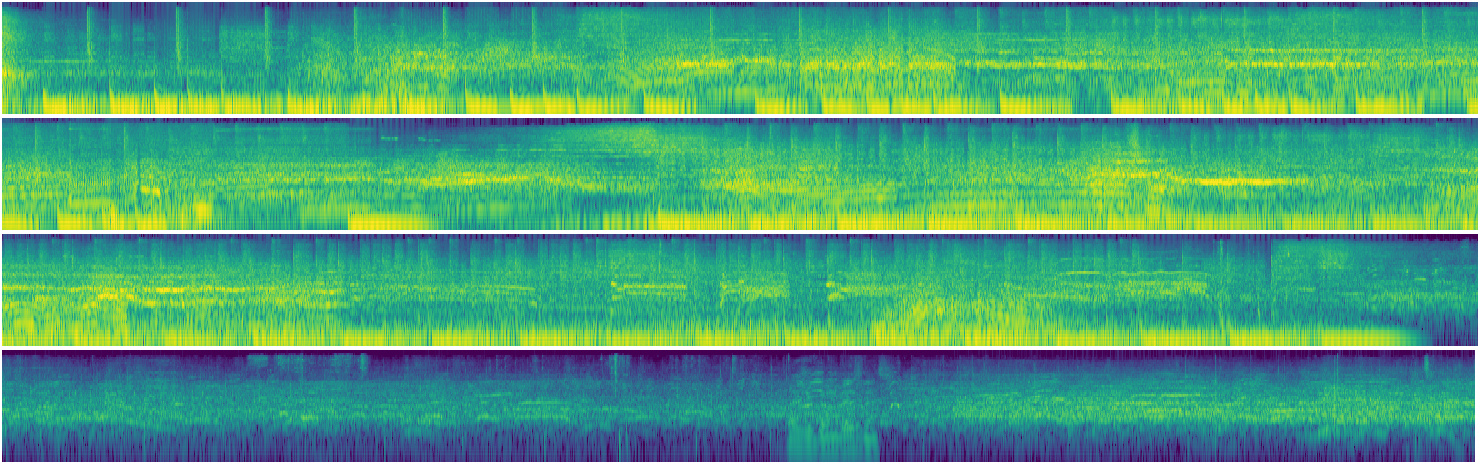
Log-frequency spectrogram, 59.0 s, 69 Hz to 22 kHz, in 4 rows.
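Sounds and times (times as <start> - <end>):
film score with pulsing bass: 0.0 - 19.2, 20.8 - 43.2
race car engines revving: 2.7 - 42.8
tyres squealing: 6.0 - 19.6, 28.9 - 33.0.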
